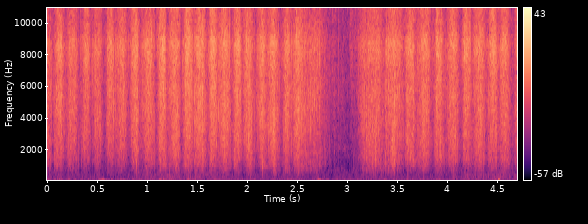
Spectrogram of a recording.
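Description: A gritty sea salt scalp scaler is massaged into the scalp with steady rhythmic scrubbing strokes, close and fairly loud, pausing once briefly and then resuming, with no voices.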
